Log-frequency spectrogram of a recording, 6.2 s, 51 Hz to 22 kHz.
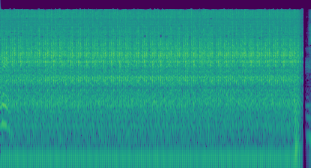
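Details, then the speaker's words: Isuzu Panther diesel idling on imitation "made in Japan" pistons/liners (seher), started before full reassembly; harsh, clattery knock about three per second over a hissy roar. The cheap parts make it run rough, and they were later replaced with originals. "rugi rp1.250 untuk belajar suaranya kalau pakai seher yang KW Jepang yang KW itu silakan dicermati silakan dinilai-nilai sendiri Ini suara suaranya seperti ini"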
